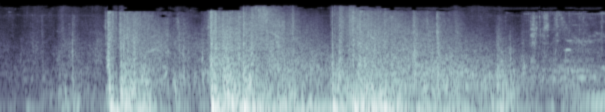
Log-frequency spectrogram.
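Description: Loud blasts and crackling bursts ring out in quick succession.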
